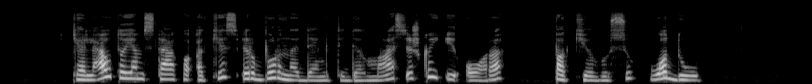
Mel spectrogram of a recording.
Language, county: Lithuanian, Vilnius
